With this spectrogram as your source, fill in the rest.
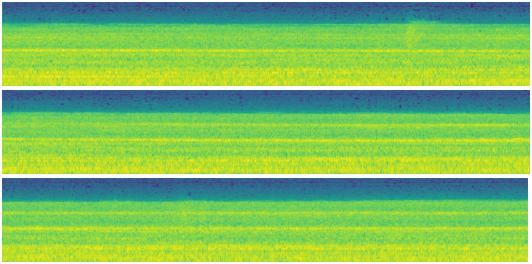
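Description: A train rumbles and hums steadily along the tracks.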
